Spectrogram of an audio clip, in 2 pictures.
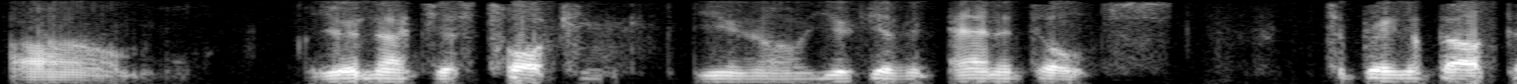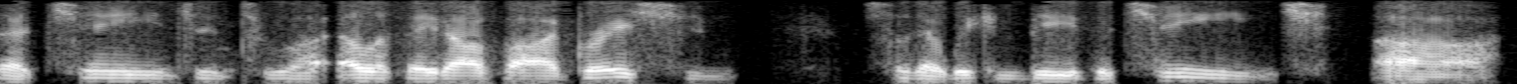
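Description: A hoarse man calling in to a radio show, talking in an earnest, rambling way with many fillers. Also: deep voice, steady tone, measured pace, no room sound. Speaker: caller. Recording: dry, tinny phone line.

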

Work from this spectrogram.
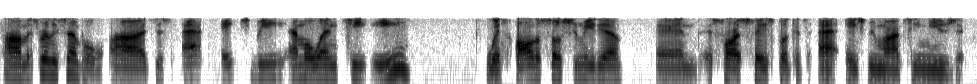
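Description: A man's voice: fairly high pitch, normal speed, no echo. Easygoing man on a tinny phone line. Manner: easygoing, slangy, appreciative. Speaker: guest, musician and entertainer. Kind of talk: casual interview chat.

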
